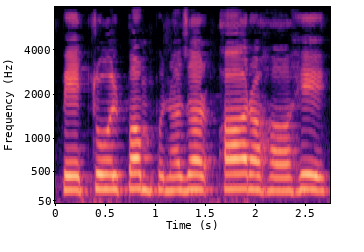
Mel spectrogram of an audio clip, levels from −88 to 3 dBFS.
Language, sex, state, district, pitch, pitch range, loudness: Hindi, female, Madhya Pradesh, Bhopal, 220 Hz, 210-225 Hz, -15 LUFS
